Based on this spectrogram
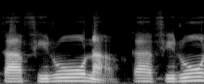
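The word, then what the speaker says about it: كافرون: খাড়া জবর এসেছে এজন্য তারপরে কাফিরুনা কাফিরুন এখানে ওয়াকফু করে তিন আলিফ টেনেছি এটা তো বললাম যে মদের হরফের বামের হরফে ওয়াকফ করলে তিন আলিফ টেনে পড়তে হয় এটাকে মদ্দে আরজি বলে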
